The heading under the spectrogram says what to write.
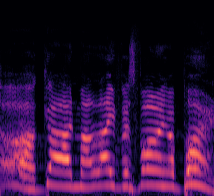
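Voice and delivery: put-on Italian accent.

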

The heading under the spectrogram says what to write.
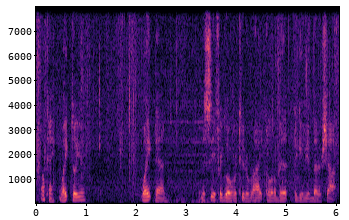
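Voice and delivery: whispered, very low, hushed and close. Guiding dad to wait for a better shot at the buck, whispering.

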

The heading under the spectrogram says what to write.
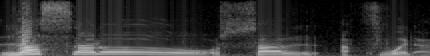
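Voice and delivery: very loud, high, slow, drawn-out cry.

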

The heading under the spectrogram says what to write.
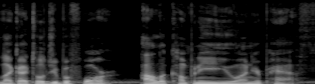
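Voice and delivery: ordinary talk

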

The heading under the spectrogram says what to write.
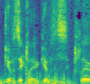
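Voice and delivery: plain

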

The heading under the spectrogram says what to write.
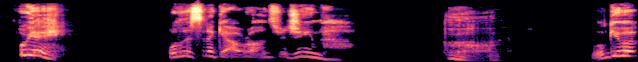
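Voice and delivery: heaving, out-of-breath, raspy voice, very high-pitched. Retelling a scene, the speaker acts out a man gasping for breath, raspy. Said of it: "breathing all heavy and trying to, you know, catch his breath".

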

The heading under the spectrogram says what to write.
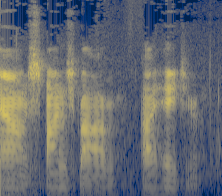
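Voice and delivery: half-hearted put-on cartoon voice. Pressed by someone to do your best Squidward, give in with a half-hearted Squidward impression. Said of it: "Do Squidward".

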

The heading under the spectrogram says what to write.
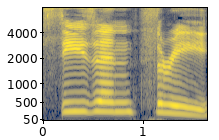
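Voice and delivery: slow announcer voice.

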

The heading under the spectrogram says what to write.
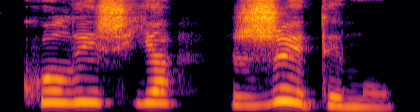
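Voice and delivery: frightened cry. Reading a novel, Pollyanna exclaims to Aunt Polly: frightened exclamation. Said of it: "злякано вигукнула Поліана".

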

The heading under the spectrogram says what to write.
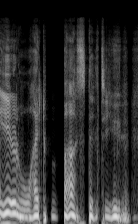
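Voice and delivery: put-on old-timey theatrical, dramatic voice. Acting out the alleged insult as if in Les Miserables: old-timey Les Miserables delivery. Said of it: "Sounds very old-timey".

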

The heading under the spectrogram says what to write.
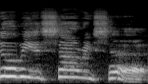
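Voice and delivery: very high, fretful, anxious little squeak, drawn out. Dobby the elf answers Harry, who has just yelled at him, squeaking anxiously. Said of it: "squeaked Dobby anxiously".

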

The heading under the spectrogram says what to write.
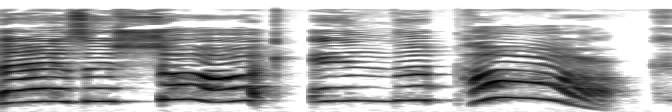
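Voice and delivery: shrill, high-pitched cry in loudest voice. Reading a picture book aloud, a boy cries out: loudest voice, crying out. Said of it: "In his loudest voice, Timothy cries".

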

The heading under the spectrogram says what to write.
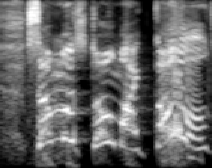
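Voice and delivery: sudden, high-pitched, mild pirate outcry. Playing a pirate in an ASMR roleplay video, shouting. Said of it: "This is supposed to be relaxing".

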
